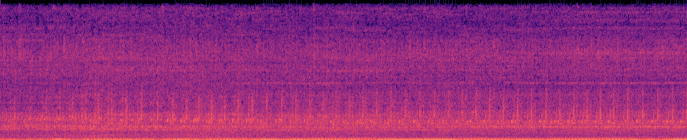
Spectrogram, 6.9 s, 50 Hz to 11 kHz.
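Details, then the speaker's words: Honda G23 engine at cold idle gives a hollow, rapid diesel-like tractor clatter, piston slap louder at idle, disappearing once the engine warms up. "it's when he addling make more noise so again you see when it's adding making more noise like a tractor so that's the Piston slap"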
